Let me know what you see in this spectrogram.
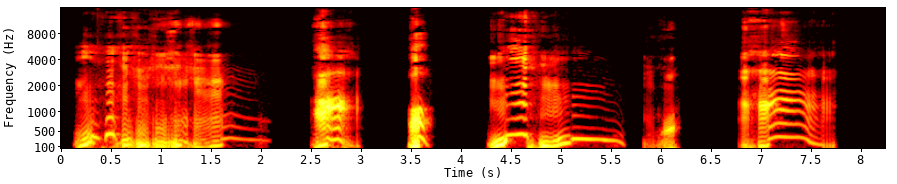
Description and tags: Crazy Man Noises 2
A man peeking out of a hole in the ground. Talk to him, hm?
vocal, male, strange, voice, man, crazy, funny, rpg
